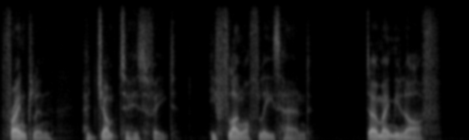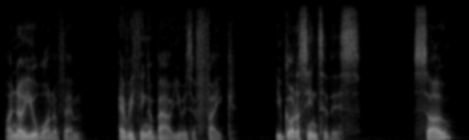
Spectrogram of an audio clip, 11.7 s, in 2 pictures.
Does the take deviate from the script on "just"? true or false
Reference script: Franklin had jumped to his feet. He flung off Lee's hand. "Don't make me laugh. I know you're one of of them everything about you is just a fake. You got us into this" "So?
true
